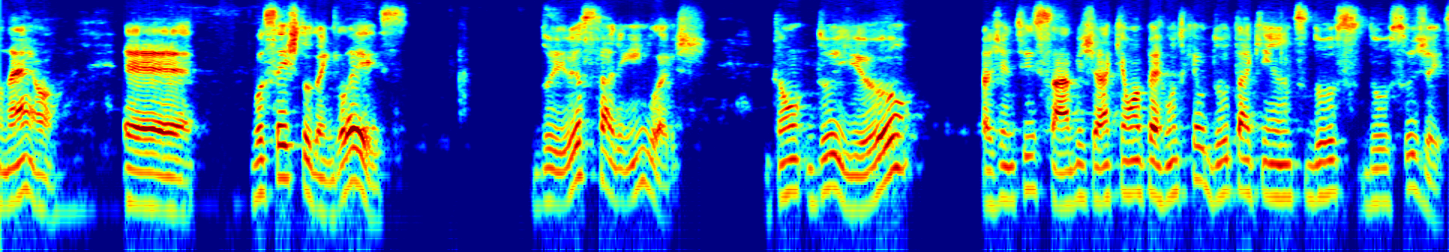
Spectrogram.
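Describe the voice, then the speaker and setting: A man's voice: medium pitch, muffled recording. A man with a Brazilian Portuguese accent, an English teacher patiently explaining a school worksheet and often checking that students follow.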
